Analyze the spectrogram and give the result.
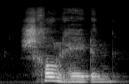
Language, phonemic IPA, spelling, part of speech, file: Dutch, /ˈsxoːnˌheːdə(n)/, schoonheden, noun, Nl-schoonheden.ogg
- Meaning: plural of schoonheid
